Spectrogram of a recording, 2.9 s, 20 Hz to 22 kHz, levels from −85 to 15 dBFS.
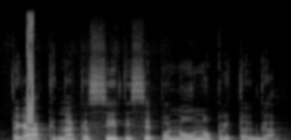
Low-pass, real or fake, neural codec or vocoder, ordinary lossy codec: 19.8 kHz; fake; vocoder, 44.1 kHz, 128 mel bands every 256 samples, BigVGAN v2; none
